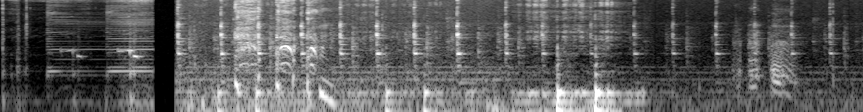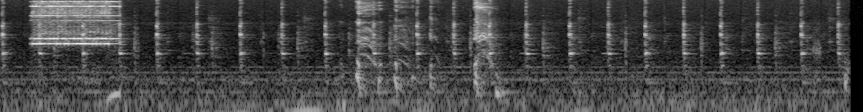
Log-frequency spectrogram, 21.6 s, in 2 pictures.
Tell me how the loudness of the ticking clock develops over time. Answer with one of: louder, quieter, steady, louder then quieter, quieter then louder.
quieter.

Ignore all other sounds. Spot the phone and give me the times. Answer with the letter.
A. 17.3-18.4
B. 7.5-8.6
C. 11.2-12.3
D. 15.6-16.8
C.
